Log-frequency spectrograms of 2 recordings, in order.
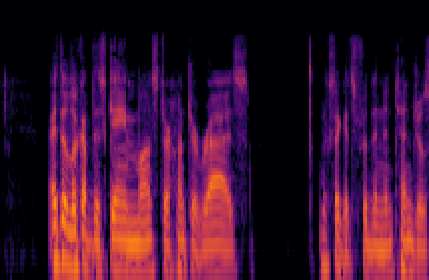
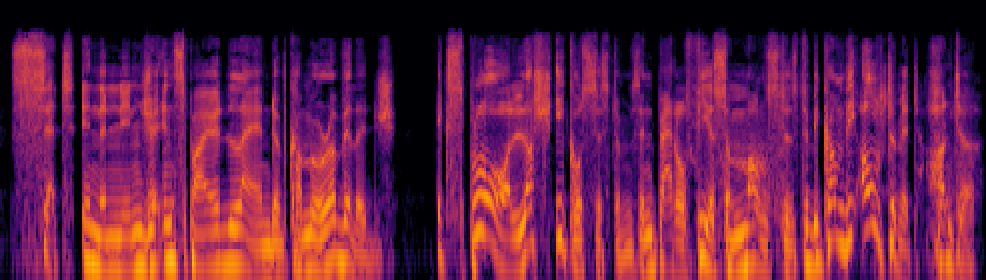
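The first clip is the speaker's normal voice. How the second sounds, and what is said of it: Video game trailer voice. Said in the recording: “in my video game voice”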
